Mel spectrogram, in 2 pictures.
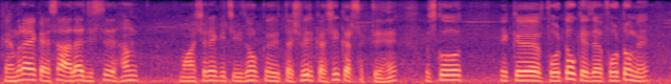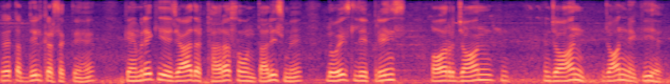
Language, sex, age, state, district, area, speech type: Urdu, male, 18-30, Delhi, South Delhi, urban, spontaneous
